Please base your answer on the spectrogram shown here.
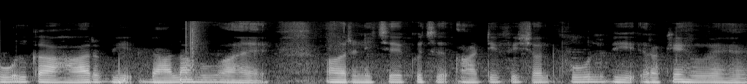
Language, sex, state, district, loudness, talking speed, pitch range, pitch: Hindi, male, Punjab, Pathankot, -19 LUFS, 130 wpm, 100-110 Hz, 105 Hz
